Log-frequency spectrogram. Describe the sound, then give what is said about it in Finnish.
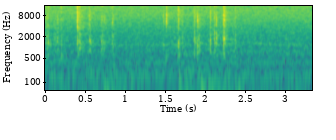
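Quiet keyboard typing of a topic name while setting up exam questions, a loose run of soft clicks and taps at an uneven pace over a low steady hum, with no voices. “Ensimmäiseksi kirjoitetaan aihealueen nimi, joka näkyy myös opiskelijoille.”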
